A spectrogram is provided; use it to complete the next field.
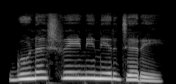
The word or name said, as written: ಗುಣಶ್ರೇಣಿನಿರ್ಜರೆ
